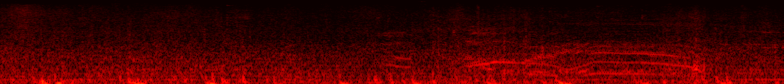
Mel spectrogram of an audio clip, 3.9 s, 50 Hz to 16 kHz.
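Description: Horse hooves clip-clopping in Red Dead Redemption 2 as riders climb a steep trail, a steady near hoofbeat rhythm under wind, with a voice speaking.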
